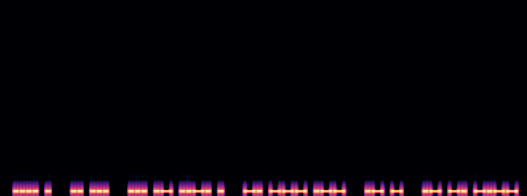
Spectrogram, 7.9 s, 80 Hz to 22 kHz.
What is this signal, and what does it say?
Morse code, heard as a keyed tone, about 25 wpm, 700 Hz. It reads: HE IS SAFE NOW AT ANY
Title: Sentences from Top 900 Words 25wpm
